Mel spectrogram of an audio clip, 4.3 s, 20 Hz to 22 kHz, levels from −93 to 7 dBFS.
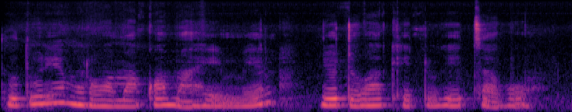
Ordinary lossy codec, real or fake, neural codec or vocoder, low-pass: none; real; none; none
